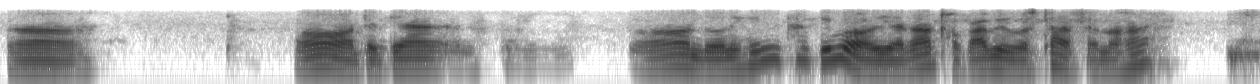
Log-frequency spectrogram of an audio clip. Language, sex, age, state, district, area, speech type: Assamese, male, 30-45, Assam, Majuli, urban, conversation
